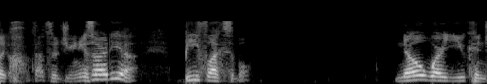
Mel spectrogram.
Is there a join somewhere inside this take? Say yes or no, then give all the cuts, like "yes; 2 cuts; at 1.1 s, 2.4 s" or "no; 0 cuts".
no; 0 cuts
